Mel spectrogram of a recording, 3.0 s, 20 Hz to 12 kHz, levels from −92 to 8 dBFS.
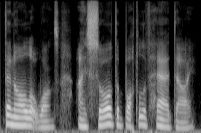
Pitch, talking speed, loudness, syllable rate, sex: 140 Hz, 220 wpm, -17 LUFS, 4.7 syllables/s, male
